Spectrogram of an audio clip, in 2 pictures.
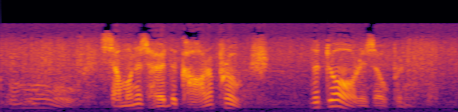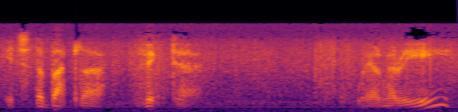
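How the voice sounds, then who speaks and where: A man playing a sinister, mocking, all-knowing narrator of dark tales in 1940s radio style, ominous and theatrical. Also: low-pitched, noisy background. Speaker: narrator and host of a mystery series. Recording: muffled 1940s radio broadcast under loud music.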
